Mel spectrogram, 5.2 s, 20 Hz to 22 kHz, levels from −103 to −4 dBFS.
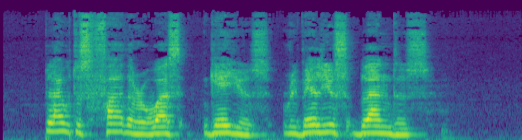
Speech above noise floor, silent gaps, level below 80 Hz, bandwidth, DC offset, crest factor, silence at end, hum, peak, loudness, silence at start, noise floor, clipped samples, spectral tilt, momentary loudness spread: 45 dB; none; -52 dBFS; 16.5 kHz; under 0.1%; 18 dB; 0.95 s; none; -2 dBFS; -19 LUFS; 0.45 s; -63 dBFS; under 0.1%; -4.5 dB/octave; 10 LU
